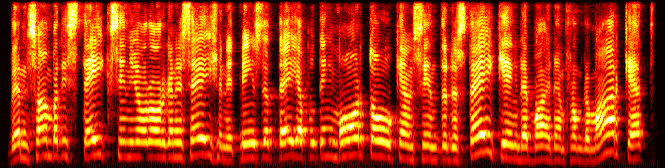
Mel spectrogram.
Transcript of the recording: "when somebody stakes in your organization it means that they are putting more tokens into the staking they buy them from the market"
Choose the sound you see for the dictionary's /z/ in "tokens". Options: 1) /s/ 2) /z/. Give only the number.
1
